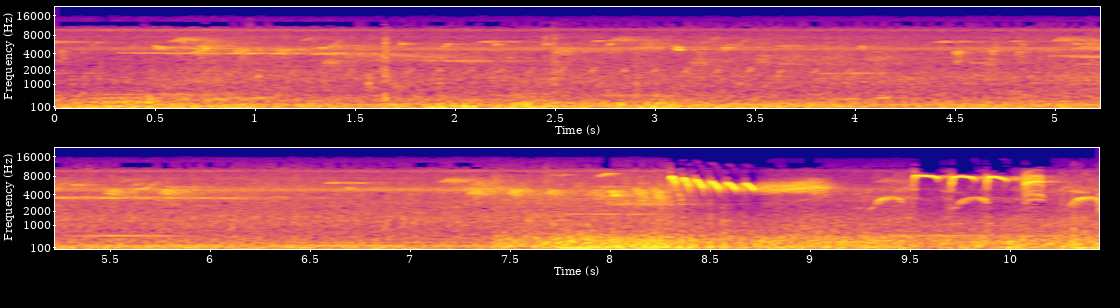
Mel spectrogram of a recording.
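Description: Birds chirp and tweet throughout, with thin high calls over a steady insect-like hum, then a burst of rapid descending trills and repeated sharp notes near the end, clear.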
